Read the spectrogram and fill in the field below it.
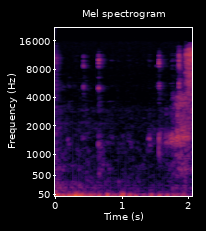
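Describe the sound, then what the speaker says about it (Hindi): Computer keyboard keys being pressed, a handful of soft irregular clicks over a faint background hum, quiet and close. "हमने यहाँ पे कीबोर्ड से की प्रेस किया"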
